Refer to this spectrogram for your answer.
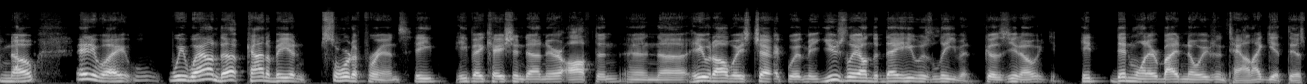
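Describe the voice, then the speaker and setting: A man's voice: mid-range voice, no room sound, clean studio sound. A man from Texas co-hosting a podcast, telling anecdotes in a casual, joking way like a former radio presenter. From Texas, United States. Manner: animated, joking, acts out quoted dialogue.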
